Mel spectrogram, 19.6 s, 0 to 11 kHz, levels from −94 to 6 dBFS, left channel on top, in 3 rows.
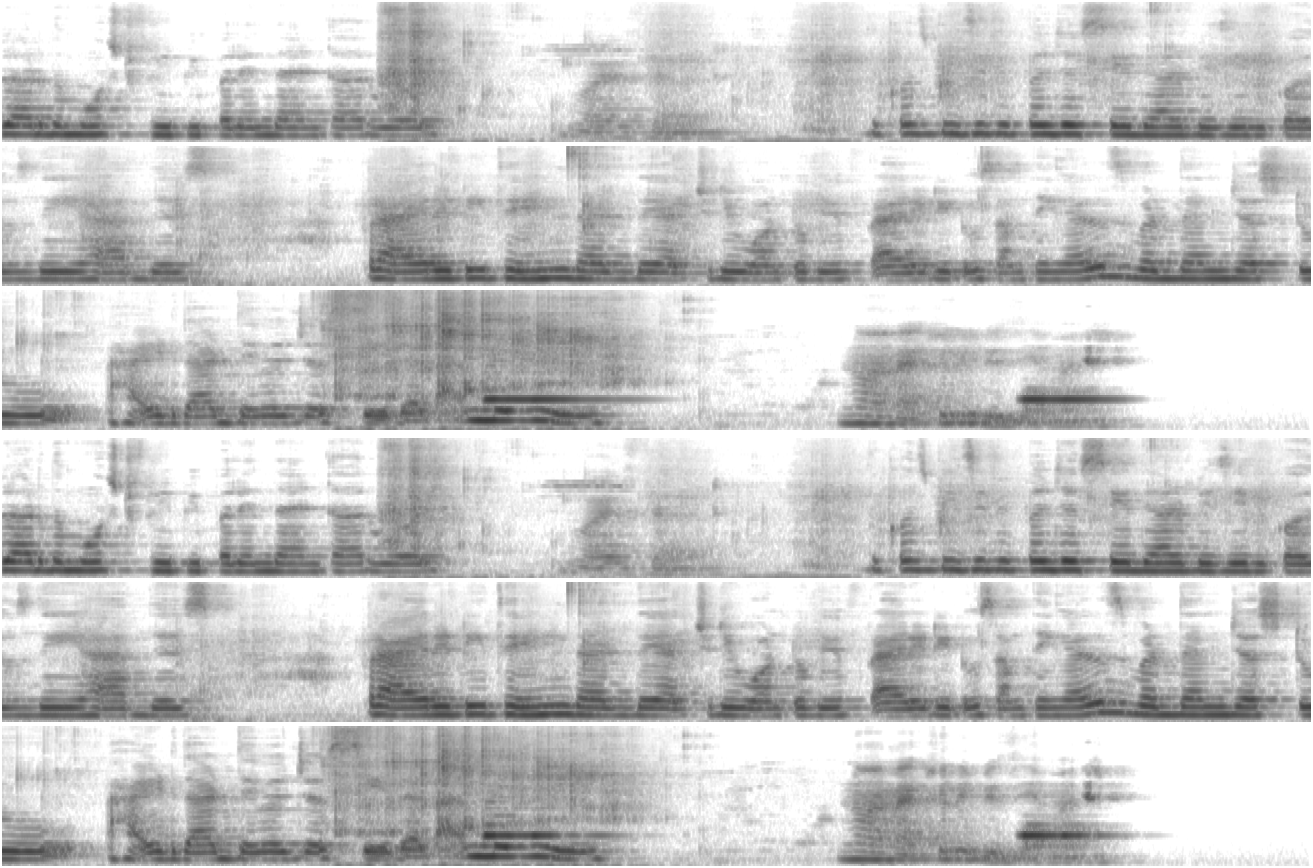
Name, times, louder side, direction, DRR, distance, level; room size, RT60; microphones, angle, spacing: voice 1, 0.0-2.2 2.8-3.0 4.3-7.6 8.0-16.3 18.2-18.6, right 2 dB, 30° right, 0.9 m, -30 dB
sound 1, 1.9-6.5 6.9-11.0 11.4-12.6 13.1-14.3 14.6-16.6, left 2 dB, 5° left, 3.9 m, -43 dB
voice 2, 2.8-3.7 17.3-18.6, right 1 dB, 75° right, 2.6 m, -40 dB
25.0 x 9.8 x 4.4 m
head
